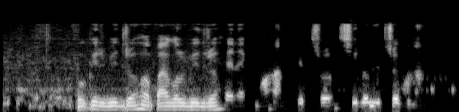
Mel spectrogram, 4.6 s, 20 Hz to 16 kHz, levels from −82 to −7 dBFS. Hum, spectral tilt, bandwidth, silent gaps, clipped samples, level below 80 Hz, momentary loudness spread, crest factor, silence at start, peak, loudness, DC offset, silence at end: none; -5 dB/octave; 7.4 kHz; none; under 0.1%; -56 dBFS; 19 LU; 16 dB; 0.05 s; -4 dBFS; -21 LUFS; under 0.1%; 0.4 s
